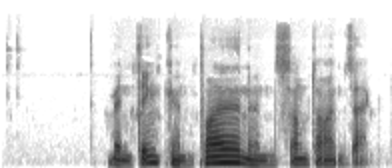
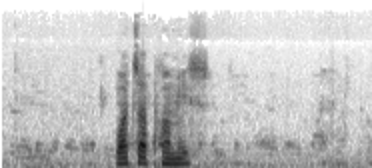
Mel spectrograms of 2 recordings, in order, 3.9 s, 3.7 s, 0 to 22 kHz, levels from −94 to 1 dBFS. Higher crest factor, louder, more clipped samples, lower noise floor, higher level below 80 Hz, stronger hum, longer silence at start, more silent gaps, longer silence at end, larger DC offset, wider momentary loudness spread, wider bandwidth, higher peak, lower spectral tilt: about the same, 18 dB vs 22 dB; about the same, -19 LUFS vs -18 LUFS; neither; first, -76 dBFS vs -47 dBFS; second, -58 dBFS vs -48 dBFS; neither; first, 1.1 s vs 0.25 s; neither; second, 0.3 s vs 1.65 s; neither; about the same, 14 LU vs 15 LU; second, 11.5 kHz vs 15 kHz; about the same, -2 dBFS vs 0 dBFS; about the same, -7.5 dB/octave vs -7 dB/octave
